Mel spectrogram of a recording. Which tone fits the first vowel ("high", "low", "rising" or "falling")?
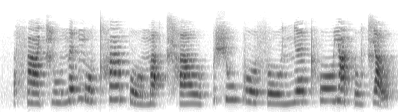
low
